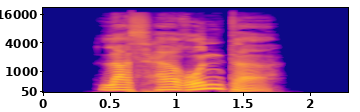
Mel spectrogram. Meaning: singular imperative of herunterlassen
- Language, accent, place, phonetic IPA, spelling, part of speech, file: German, Germany, Berlin, [ˌlas hɛˈʁʊntɐ], lass herunter, verb, De-lass herunter.ogg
